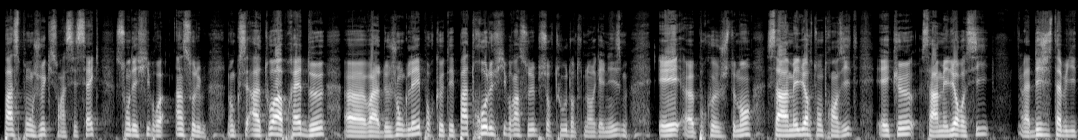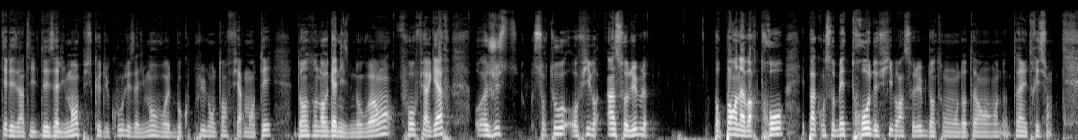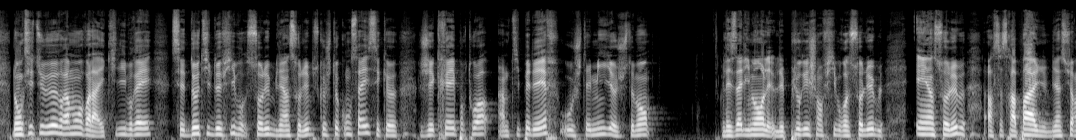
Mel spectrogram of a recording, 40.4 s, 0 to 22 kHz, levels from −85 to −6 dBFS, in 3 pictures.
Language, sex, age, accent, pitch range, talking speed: French, male, 20-39, French, 130-160 Hz, 215 wpm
